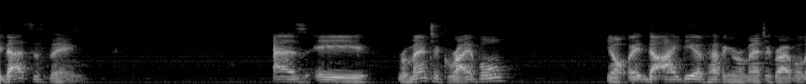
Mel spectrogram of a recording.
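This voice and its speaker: This let's play host talks in a deep, pushed, bright voice, though the audio sounds dull. Congested and stuffy-nosed, he rambles in a chatty, filler-heavy way while casually commenting on a game he's playing.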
